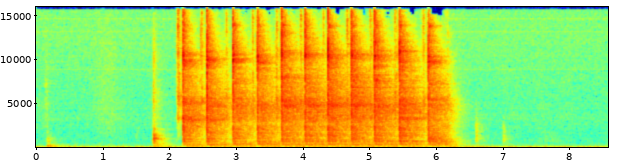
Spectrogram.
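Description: Soft-faced mallet tapping the metal main-seal mounting punch to drive a new main seal into a suspension fork lower until flush: a rapid series of taps, about four a second, lasting about four seconds.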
